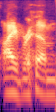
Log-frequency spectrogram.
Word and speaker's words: Ibrahim: of Detroit again, but it is pronounced as Ibrahim. We've learned. He says it himself as that. Oh, Ibrahim.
